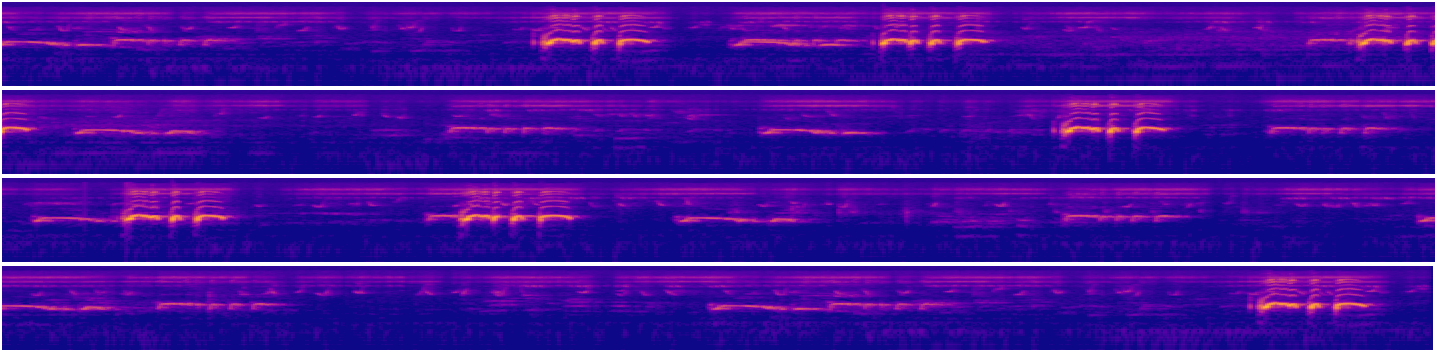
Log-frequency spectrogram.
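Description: Zebra dove (perkutut) cooing: short, rolling, warbled coos repeated every second or two, some phrases much louder with a fast trill. This is the perkutut's call as used for luring other zebra doves.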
